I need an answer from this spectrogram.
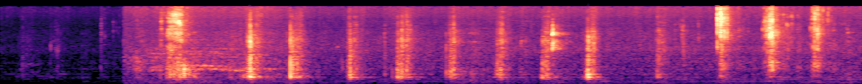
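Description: Close-miked, crunchy chewing of a hand-fed mouthful of food, about two crunches a second, starting about a second in.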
